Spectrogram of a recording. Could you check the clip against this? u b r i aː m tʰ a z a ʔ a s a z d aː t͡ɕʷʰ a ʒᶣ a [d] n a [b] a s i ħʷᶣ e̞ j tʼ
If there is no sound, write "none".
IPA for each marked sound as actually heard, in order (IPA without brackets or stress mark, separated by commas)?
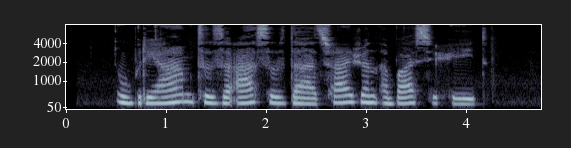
none, b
